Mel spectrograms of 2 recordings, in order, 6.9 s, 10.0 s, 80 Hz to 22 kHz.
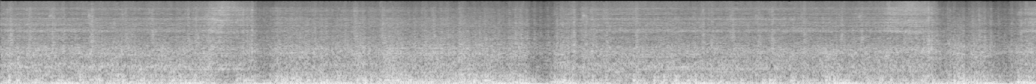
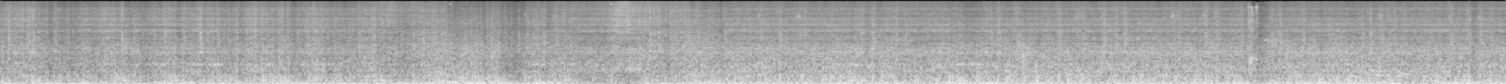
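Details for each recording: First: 1968 Ford F250 with a 390 FE V8 and a new Pertronix Ignitor replacing the points, warming up after a flooded start: a deep, even rumble with no misses or stumbles. Normal warm-up idle. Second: 1968 Ford F250 with a 390 FE V8, newly converted from points to a Pertronix Ignitor: loud, uneven firing stumbles before steadying. Rough start because a missed install step left it not firing and the engine flooded.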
